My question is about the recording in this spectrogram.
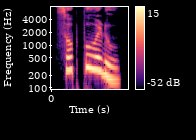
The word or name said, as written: ಸೊಪ್ಪುವಡು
